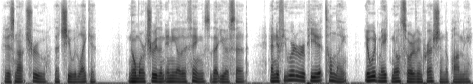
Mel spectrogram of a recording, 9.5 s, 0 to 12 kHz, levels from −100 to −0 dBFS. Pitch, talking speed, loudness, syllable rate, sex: 120 Hz, 235 wpm, -17 LUFS, 5.8 syllables/s, male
